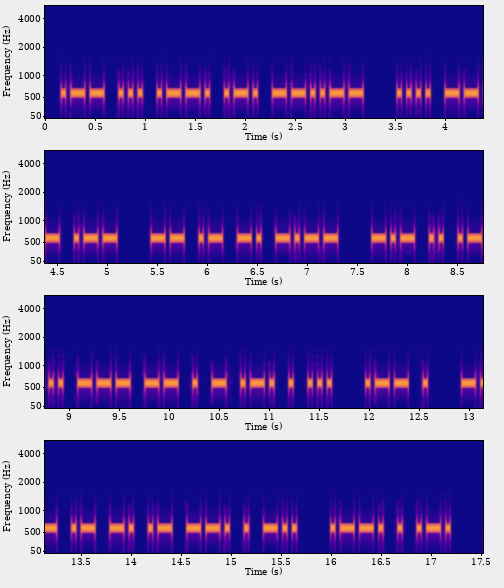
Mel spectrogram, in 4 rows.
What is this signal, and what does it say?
Morse code, heard as a keyed tone, about 25 wpm, 600 Hz. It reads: WSPR, HOW MANY KILOMETRES WE MANAGED PER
